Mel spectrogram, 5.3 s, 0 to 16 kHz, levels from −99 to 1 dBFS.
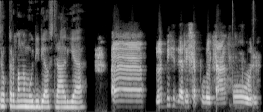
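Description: No technical faults can be heard anywhere in this audio.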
